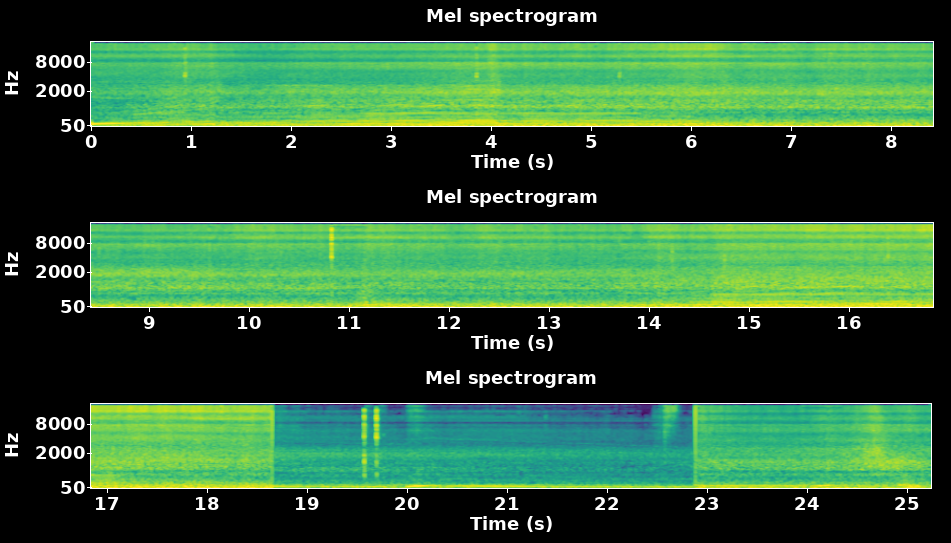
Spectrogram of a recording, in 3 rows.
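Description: A BMW E92 M3 with a V8 engine drives along, its engine note droning steadily with rising and falling revs under heavy road and wind noise, with a brief quieter stretch near the end.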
